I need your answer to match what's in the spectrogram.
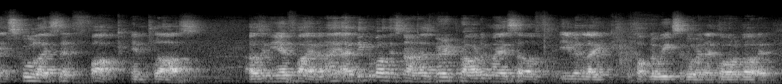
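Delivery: ordinary delivery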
